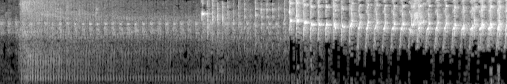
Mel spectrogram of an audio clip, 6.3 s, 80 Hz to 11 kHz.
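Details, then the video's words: Lovebird delivering a long ngekek trill: a hissing, buzzy stretch builds into a loud continuous high rattling trill of fast pulses over the last few seconds. "Burung love bird ngekek panjang banget 3 menit"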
